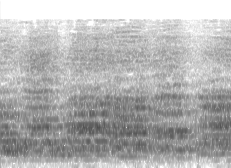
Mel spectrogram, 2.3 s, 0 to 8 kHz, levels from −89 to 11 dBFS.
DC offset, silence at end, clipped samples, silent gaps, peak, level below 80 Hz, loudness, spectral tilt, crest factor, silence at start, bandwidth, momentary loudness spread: under 0.1%; 0 s; under 0.1%; none; -14 dBFS; -72 dBFS; -28 LUFS; -2 dB/octave; 14 dB; 0 s; 5.6 kHz; 4 LU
